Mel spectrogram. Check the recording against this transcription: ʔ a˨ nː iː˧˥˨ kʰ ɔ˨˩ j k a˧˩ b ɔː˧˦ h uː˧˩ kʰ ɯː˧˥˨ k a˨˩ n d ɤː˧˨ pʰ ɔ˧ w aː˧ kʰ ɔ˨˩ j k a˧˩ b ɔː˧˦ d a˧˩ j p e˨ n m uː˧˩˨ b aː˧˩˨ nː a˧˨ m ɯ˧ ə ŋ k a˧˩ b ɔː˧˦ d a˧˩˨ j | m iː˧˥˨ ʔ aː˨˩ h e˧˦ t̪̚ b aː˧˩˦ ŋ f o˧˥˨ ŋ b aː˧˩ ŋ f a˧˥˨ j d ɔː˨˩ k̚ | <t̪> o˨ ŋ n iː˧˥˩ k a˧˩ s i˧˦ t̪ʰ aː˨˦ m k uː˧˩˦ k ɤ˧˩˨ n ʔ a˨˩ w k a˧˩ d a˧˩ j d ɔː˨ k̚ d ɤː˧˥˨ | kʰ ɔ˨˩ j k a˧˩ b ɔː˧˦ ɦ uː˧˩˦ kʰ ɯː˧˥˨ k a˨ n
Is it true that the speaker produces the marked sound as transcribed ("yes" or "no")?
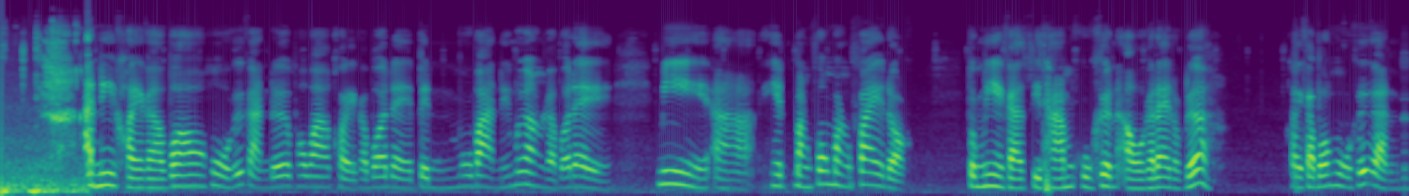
yes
